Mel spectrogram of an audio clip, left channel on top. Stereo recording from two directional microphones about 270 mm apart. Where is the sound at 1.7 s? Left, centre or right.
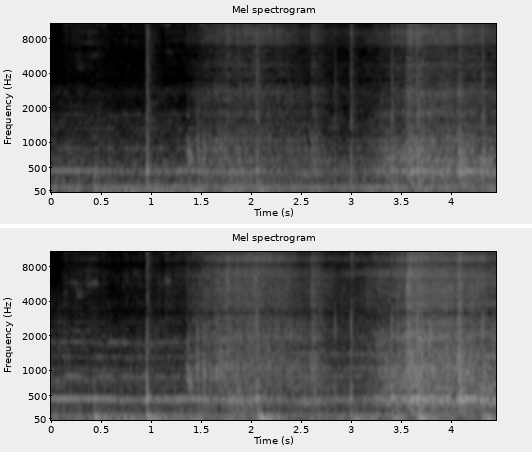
Centre.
